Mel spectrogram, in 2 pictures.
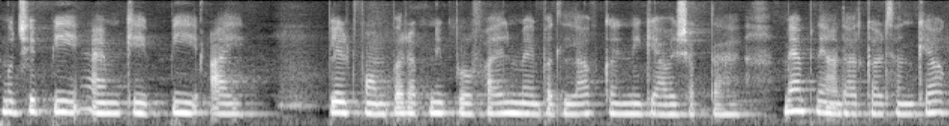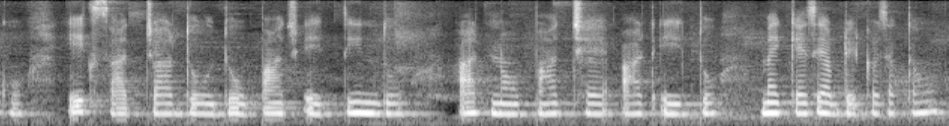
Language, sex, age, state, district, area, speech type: Hindi, female, 18-30, Madhya Pradesh, Narsinghpur, rural, read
